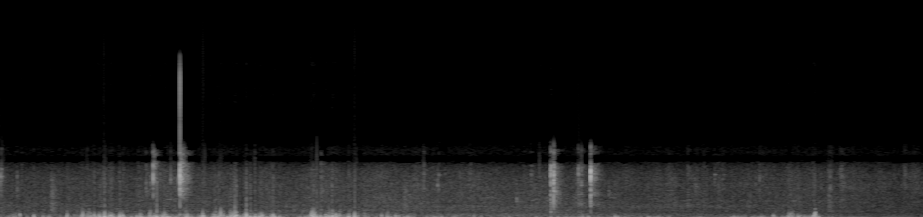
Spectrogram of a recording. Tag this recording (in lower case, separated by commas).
inside a small room, mechanical fan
